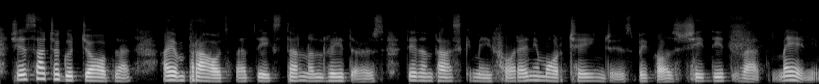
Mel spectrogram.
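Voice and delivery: usual speaking voice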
